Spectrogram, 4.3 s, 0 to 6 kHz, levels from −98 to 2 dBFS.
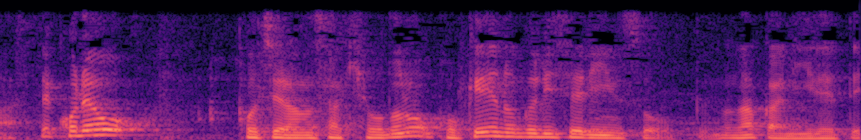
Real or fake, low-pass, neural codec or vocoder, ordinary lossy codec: real; 5.4 kHz; none; none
